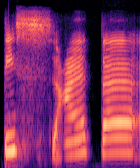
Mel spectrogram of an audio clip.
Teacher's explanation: Tis'ata ada sin sukun, as-safir di huruf sin desis ya.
